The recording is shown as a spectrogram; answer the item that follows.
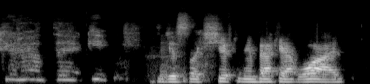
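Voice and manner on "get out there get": mock, very high-pitched, loud sideline shout. Retelling Rosenior directing a player from the sideline: imitating Rosenior shouting. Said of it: "Rosenior on the sideline going".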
